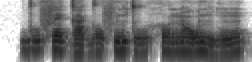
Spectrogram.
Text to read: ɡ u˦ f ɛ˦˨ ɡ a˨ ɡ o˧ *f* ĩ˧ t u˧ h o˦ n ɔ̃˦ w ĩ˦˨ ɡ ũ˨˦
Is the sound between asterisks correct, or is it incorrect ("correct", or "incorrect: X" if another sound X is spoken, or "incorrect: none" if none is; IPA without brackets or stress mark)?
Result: correct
